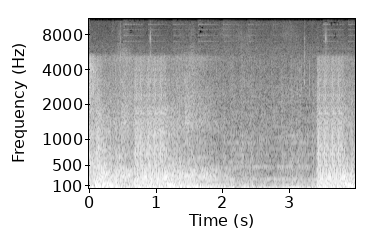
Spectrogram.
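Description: A nail gun fires rapidly in a game.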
